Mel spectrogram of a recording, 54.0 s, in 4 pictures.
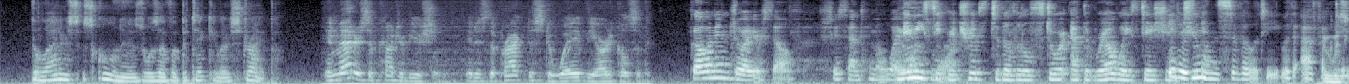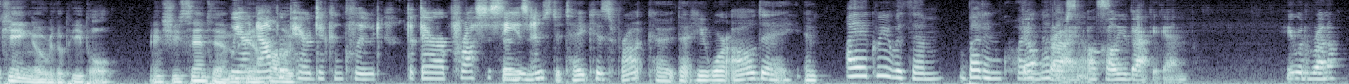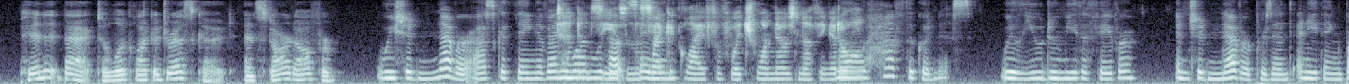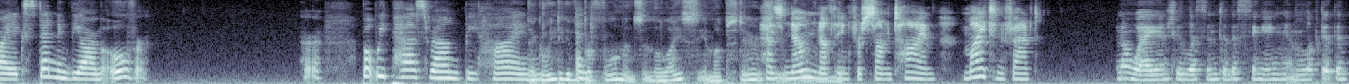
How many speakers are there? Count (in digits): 8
